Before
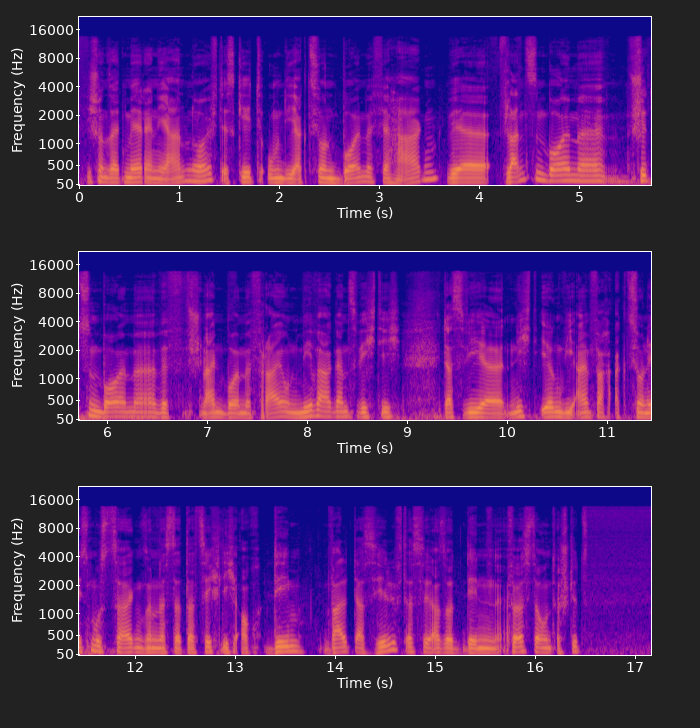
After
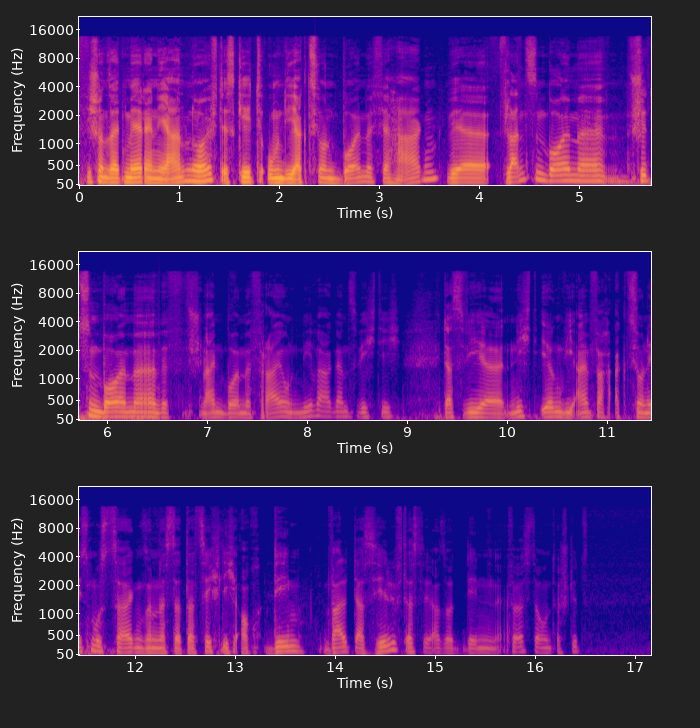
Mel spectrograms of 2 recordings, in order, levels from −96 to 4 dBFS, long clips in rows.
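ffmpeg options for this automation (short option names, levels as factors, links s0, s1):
-af "asetnsamples=n=441:p=0,asendcmd='2.36 volume volume 3.5dB;6.52 volume volume -6dB;7.85 volume volume -12.5dB;9.28 volume volume -5dB;14.81 volume volume -15dB',volume=3.55"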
